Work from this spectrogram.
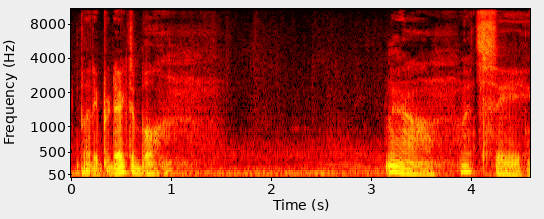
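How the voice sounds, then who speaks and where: A man's voice: a bass voice, lively intonation, slow, vocal fry, darkish tone, a little hiss or hum, heavily acted. A man playing a powerful, dangerous shadow being, a smug and possessive boyfriend, in an intimate ASMR audio roleplay with dramatic, teasing delivery.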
